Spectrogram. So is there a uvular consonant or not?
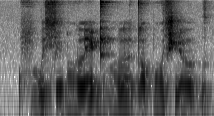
no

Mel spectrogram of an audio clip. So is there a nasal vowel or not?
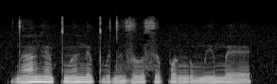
yes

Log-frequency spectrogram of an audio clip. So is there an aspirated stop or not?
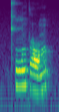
yes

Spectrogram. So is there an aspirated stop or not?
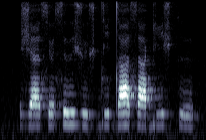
no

